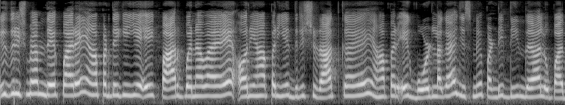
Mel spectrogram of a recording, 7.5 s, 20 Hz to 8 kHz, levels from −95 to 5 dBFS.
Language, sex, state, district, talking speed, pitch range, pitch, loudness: Hindi, female, Chhattisgarh, Korba, 285 wpm, 260-300 Hz, 280 Hz, -15 LUFS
